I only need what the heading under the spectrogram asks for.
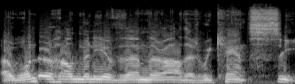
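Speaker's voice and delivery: wry, half-sarcastic, partly earnest musing tone. Voicing a character who asks aloud to no one: sarcastic yet serious tone. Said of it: "a little bit of a sarcastic tone to it, but also a little serious tone".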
